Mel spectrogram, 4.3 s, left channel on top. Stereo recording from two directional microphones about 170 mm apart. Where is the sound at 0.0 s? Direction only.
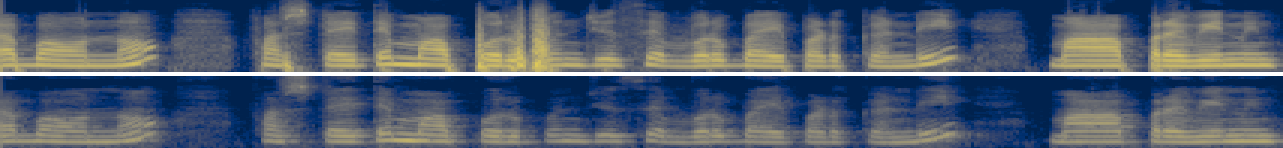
50° left (ahead or behind).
